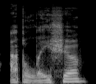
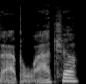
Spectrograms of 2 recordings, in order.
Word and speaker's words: Appalachia: Um, so there's a northern pronunciation and a southern pronunciation. The northern pronunciation is usually uh more of Appalachia and the southern pronunciation is Appalachia.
